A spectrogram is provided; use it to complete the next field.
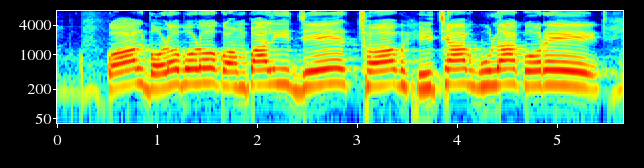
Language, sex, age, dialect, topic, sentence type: Bengali, male, 18-24, Jharkhandi, banking, statement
